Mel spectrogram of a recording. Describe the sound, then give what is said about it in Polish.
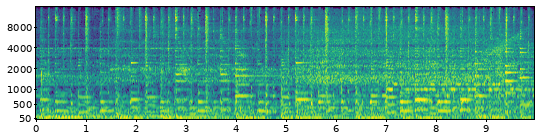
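A boat motors steadily across the water toward a floating market in Thailand, its engine droning loud under a continuous wash of splashing water, with no voices. “Jest taki ogromny wodny tar, gdzie wszyscy pływają na łodziach. Ci, co kupują, ale też ci, którzy sprzedają. Właśnie do niego płynę.”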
